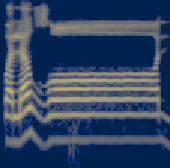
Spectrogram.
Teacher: अलिफ मद्दा के बाद आगे आपको नजर आ रही है शद लाम के ऊपर, उस शद की वजह से अलिफ मद्दा के ऊपर मद आ जाएगी जिसको 3 अलिफ लंबा किया जाएगा।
